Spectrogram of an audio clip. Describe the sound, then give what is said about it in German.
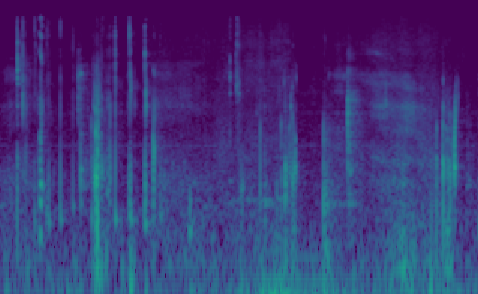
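Mouth sounds of someone drinking: wet clicks and smacks, a few gulping swallows, and soft liquid noises, with no talking. “Moment, ich muss was trinken.”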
